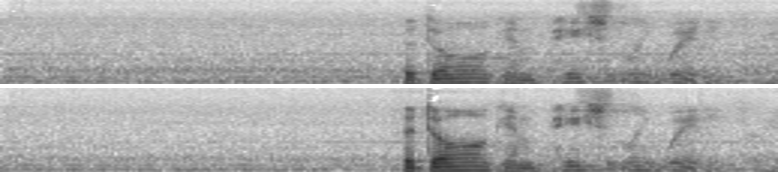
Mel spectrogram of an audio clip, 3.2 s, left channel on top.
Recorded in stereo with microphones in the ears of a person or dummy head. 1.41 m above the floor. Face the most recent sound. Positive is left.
turn(degrees=5)  # may be behind; listen again after turning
